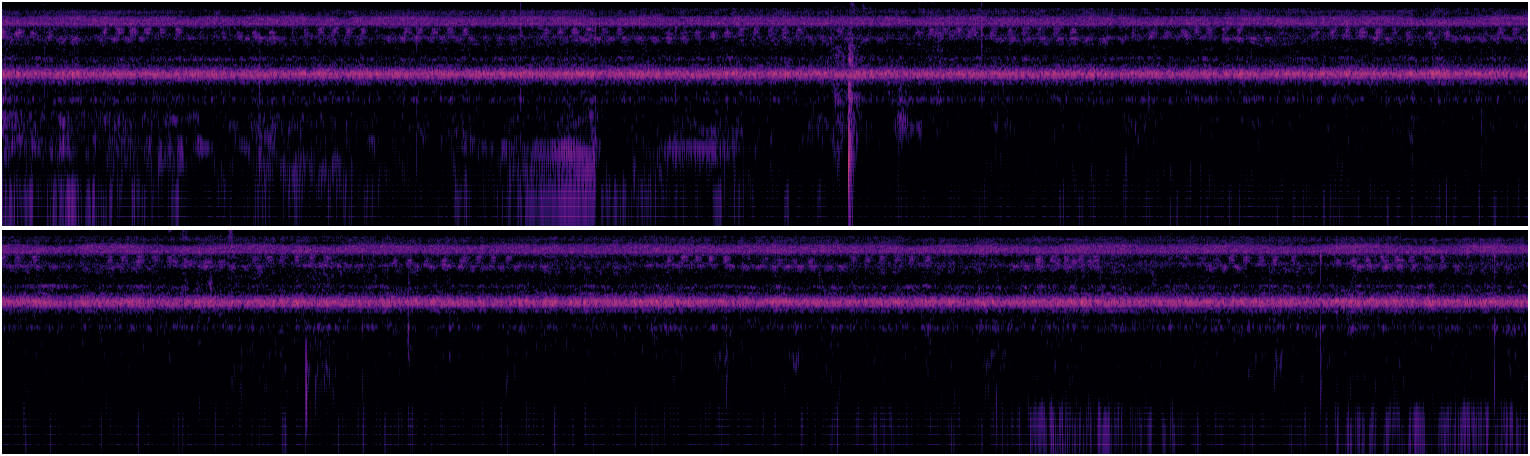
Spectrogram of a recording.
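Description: Faint, steady chorus of insects with a fine rapid pulsing, and a single sharp click about eight seconds in.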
